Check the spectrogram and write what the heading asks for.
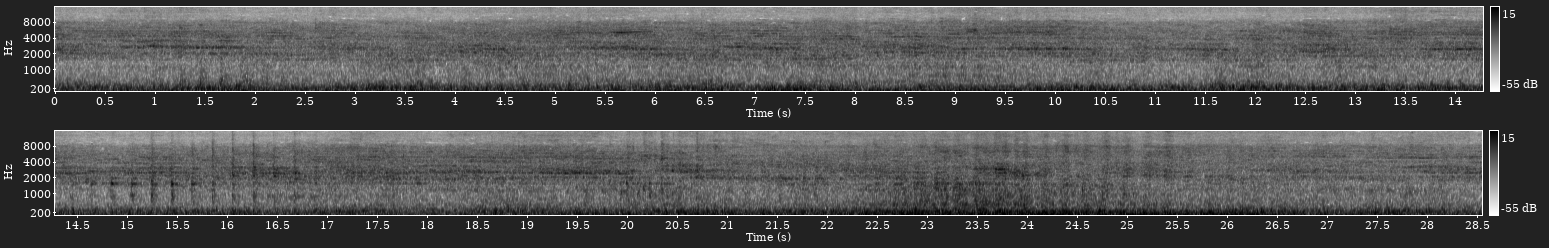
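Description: Double-stack intermodal freight train's well cars rolling past: a steady rumble of steel wheels on rail, with faint high-pitched wheel squeal above it. It grows a little louder toward the end.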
